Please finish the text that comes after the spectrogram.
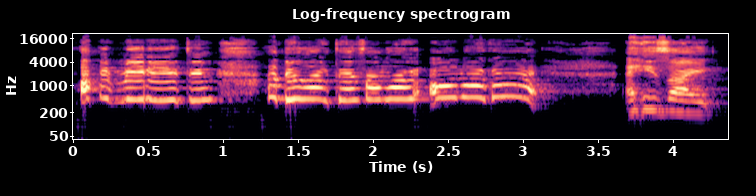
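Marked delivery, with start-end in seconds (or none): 0.1-3.2 high, loud starstruck squeal, acted out; losing it. Fan meeting Eminem face to face, losing it. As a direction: squeal through a mock meltdown. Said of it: "I'm, like, losing my shit".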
